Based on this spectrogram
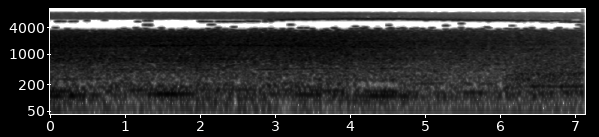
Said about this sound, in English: Erwin Center is an arena with a big truck ramp. In fact, there's a truck in the hole right now, as they say. Probably hear that in the background. Pulling out, getting ready for the next truck.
